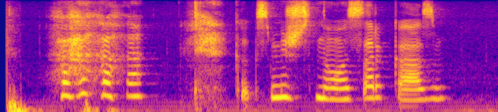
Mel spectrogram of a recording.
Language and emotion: Russian, positive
